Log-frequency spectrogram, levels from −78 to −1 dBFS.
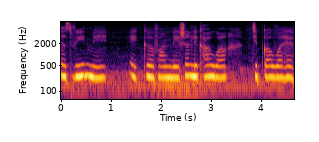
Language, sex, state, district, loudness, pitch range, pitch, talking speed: Hindi, female, Uttar Pradesh, Lucknow, -14 LUFS, 235-255 Hz, 245 Hz, 115 wpm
